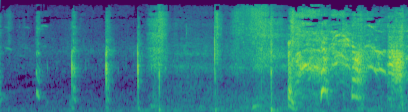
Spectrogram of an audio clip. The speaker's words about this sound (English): You're making me cough. That's not good.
